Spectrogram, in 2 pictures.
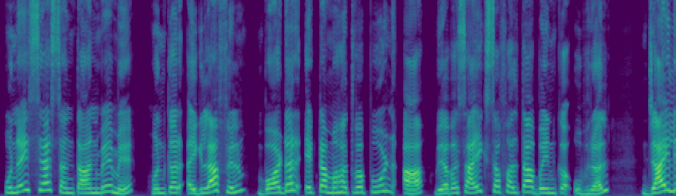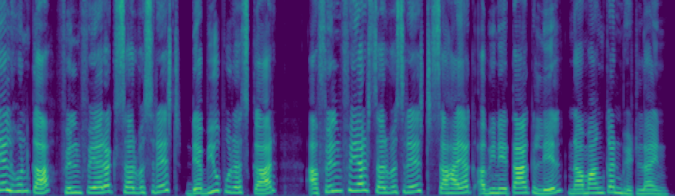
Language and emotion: Maithili, neutral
